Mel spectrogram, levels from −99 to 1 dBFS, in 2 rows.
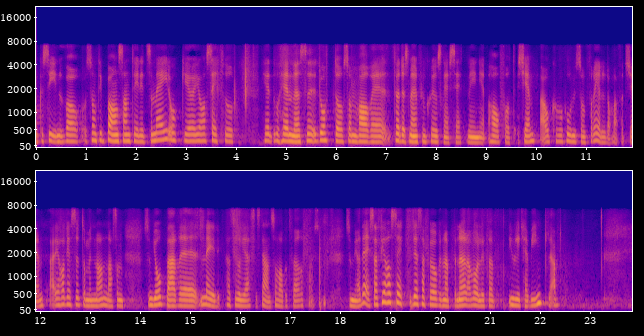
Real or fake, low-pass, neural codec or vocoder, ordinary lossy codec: fake; 7.2 kHz; codec, 24 kHz, 0.9 kbps, WavTokenizer, large speech release; none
